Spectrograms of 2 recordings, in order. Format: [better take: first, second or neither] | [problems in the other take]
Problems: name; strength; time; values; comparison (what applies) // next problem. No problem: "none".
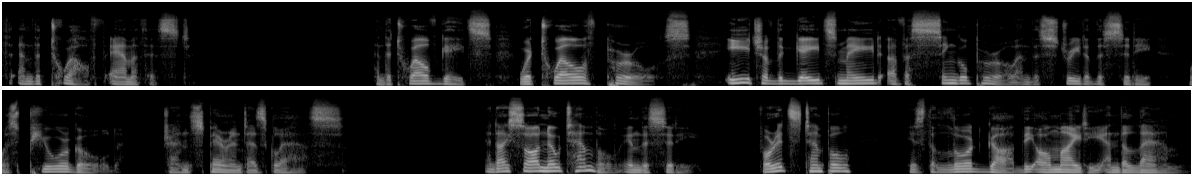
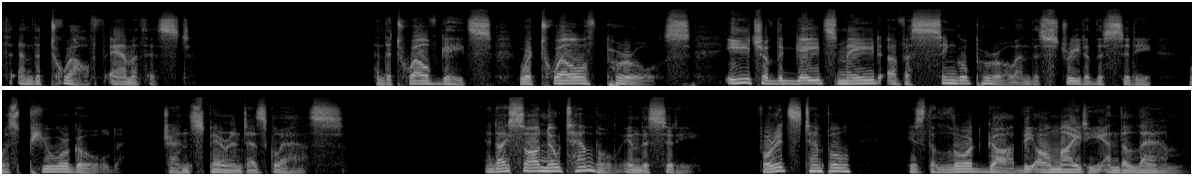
first | distortion; slight; 10 dB below the speech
